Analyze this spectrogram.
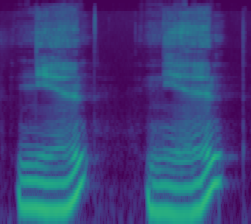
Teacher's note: the voice goes slightly up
